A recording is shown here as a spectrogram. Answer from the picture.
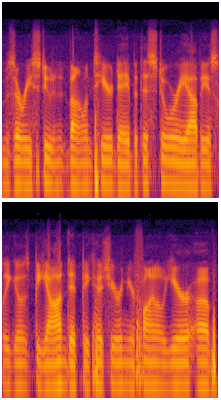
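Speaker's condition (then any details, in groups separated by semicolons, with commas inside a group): No condition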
